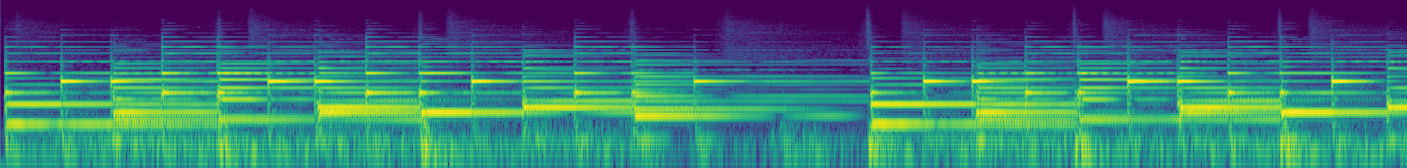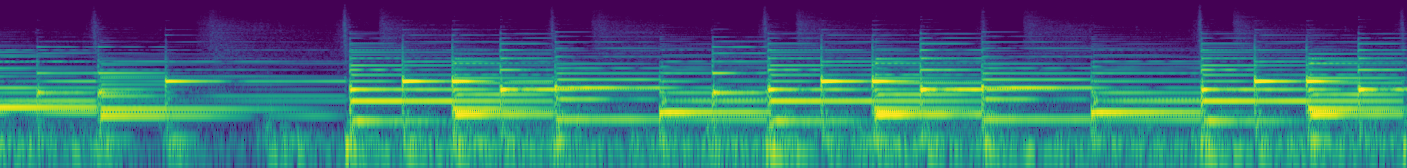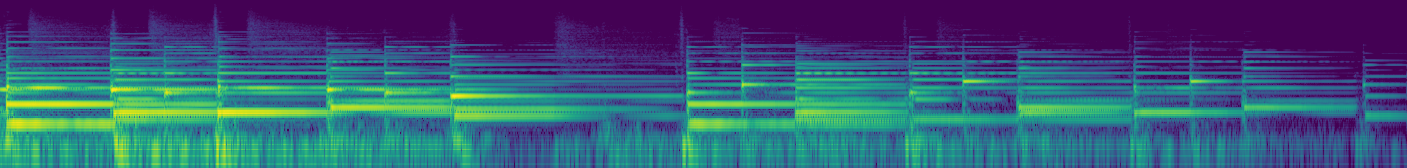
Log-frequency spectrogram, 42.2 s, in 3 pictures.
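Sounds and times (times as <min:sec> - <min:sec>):
instrumental music: 0:00.0 - 0:42.2.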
